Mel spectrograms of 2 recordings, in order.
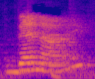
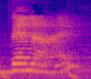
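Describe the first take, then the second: No difference in how they are said.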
